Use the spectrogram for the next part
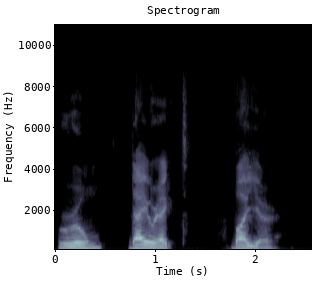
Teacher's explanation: The description of r is voiced alveolar approximant.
